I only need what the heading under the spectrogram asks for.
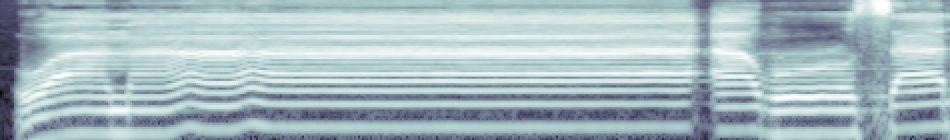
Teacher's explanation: Ma-nya panjangkan, yang bertanda layar ini panjangkan 5 harokat atau 5 ketukan. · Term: mad jaiz munfasil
